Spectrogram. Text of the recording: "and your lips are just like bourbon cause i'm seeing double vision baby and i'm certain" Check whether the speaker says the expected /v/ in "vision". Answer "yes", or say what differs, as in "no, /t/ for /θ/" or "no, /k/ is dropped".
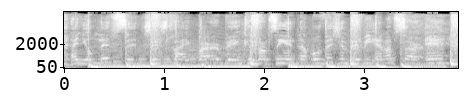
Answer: yes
